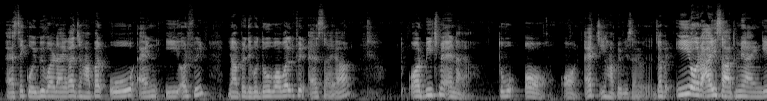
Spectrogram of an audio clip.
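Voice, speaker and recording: A woman's voice: mid-range voice, a bit bright. A woman teaching a grammar lesson, explaining step by step and spelling words out letter by letter. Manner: explains slowly, spells words out letter by letter, often checks with "theek hai". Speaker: English teacher.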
